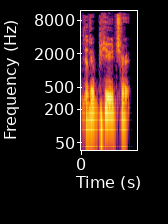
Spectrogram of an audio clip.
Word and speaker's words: Dupuytren: Dupuytren.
